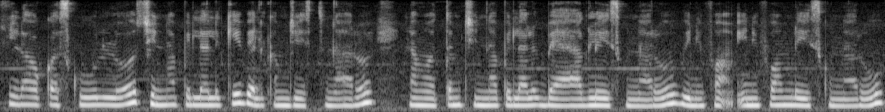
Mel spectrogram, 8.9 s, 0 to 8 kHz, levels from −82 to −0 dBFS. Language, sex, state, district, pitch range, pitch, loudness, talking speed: Telugu, female, Andhra Pradesh, Sri Satya Sai, 185-205 Hz, 195 Hz, -15 LUFS, 120 wpm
